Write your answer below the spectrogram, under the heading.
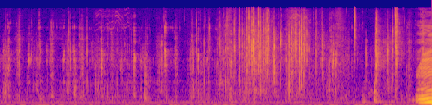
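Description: Paper burger wrapper crinkling in the hands, with small clicks of chewing a mouthful of burger. A man's voice starts near the end.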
